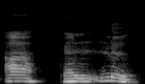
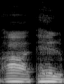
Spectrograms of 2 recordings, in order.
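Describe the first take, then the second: First: A light vowel follows the final l sound. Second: The word ends cleanly on the l sound. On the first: "원래 이게 아델르. 르라고 살짝 해줘야 되는데" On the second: "그냥 아델 보통 이렇게 하죠"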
